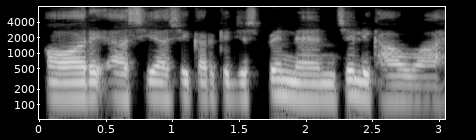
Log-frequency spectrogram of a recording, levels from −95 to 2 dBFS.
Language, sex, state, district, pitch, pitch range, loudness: Hindi, male, Uttarakhand, Uttarkashi, 135 Hz, 130-140 Hz, -20 LUFS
